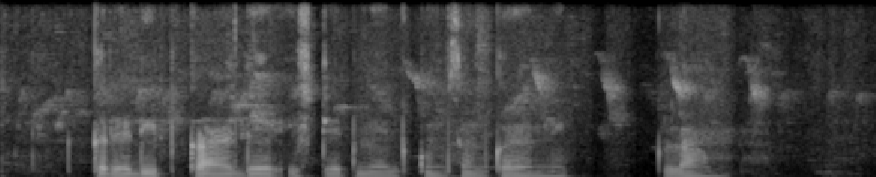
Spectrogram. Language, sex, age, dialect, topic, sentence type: Magahi, male, 31-35, Northeastern/Surjapuri, banking, question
